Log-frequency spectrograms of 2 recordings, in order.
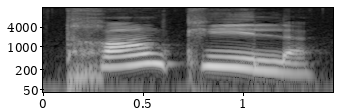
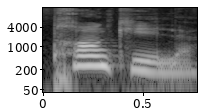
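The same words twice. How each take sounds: First: Tranquille drawn out slowly for the class; Tranquille, each syllable held; slow syllable demo. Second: Said in the usual way. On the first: Shown as a demonstration. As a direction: model Tranquille slowly so pupils can copy. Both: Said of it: "teacher repeats the model word".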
